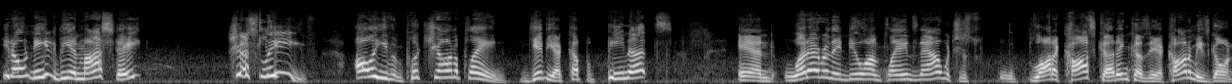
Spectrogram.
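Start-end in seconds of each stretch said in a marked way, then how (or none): 0.0-6.7 high, brisk mock shooing; mock governor. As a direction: shoo them off, pitched up. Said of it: "DeSantis was trying to do is like".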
